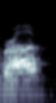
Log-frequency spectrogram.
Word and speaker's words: Broad: the operation there Steve broad right he say his last name spelled spelled broad pronounced bro so okay he loves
